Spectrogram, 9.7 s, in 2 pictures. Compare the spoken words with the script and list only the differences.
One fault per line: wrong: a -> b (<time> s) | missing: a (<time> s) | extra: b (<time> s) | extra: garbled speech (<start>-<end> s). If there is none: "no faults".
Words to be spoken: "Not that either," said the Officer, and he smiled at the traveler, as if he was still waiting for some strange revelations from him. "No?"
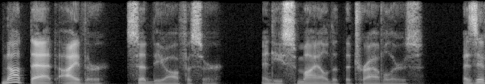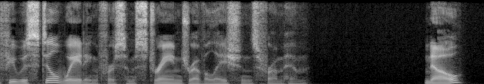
wrong: traveler -> travelers (3.5 s)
